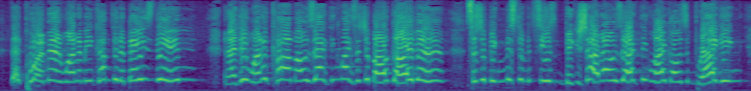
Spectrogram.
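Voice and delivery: high, loud crying voice; rising wail of remorse; tearful confession. Acted. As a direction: sob it out high and full of regret. Rich man repents, crying.

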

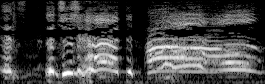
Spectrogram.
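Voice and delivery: stammering scream of horror; horrified cry. Acted. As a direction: recoil in terror. Sees the severed head.

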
